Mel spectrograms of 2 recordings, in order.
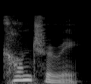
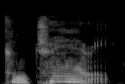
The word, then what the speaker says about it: contrary: and first syllable the and in contrary on the first syllable con how shocking it is to hear people say contrary theater the friends of Education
